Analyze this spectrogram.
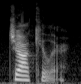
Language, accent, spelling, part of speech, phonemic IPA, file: English, US, jocular, adjective, /ˈd͡ʒɑkjəlɚ/, En-us-jocular.ogg
- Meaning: Humorous, amusing or joking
